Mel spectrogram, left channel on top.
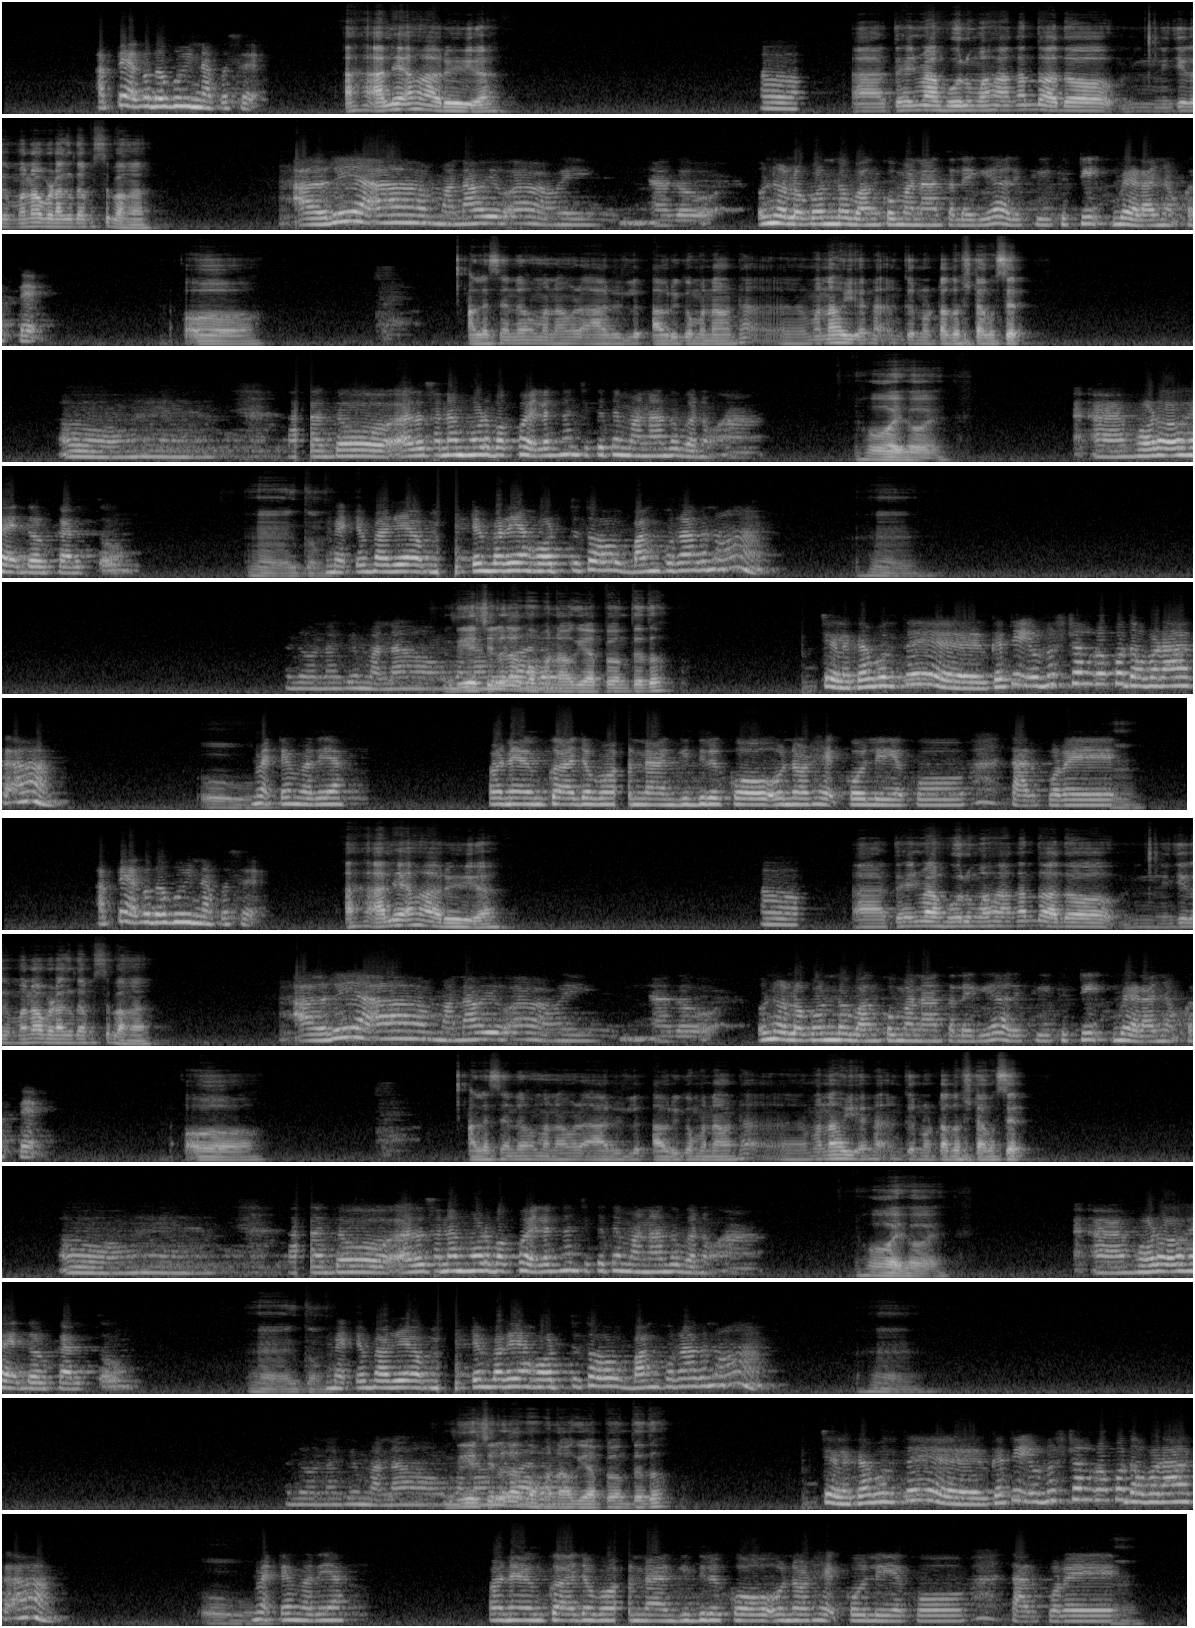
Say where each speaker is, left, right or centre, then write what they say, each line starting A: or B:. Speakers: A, on the left; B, on the left.
A: ᱟᱯᱮᱭᱟᱜ ᱠᱚᱫᱚ ᱦᱩᱭᱱᱟ ᱯᱟᱥᱮᱡ
B: ᱟᱦᱟ ᱟᱞᱮᱭᱟᱜ ᱦᱚᱸ ᱟᱹᱣᱨᱤ ᱦᱩᱭᱩᱜᱼᱟ
A: ᱚᱻᱼᱼ
B: ᱟᱨ ᱛᱮᱦᱮᱧ ᱢᱟ ᱦᱩᱞ ᱢᱟᱦᱟ ᱠᱟᱱ ᱫᱚ ᱟᱫᱚ ᱱᱤᱡᱮ ᱜᱮ ᱢᱟᱱᱟᱣ ᱵᱟᱲᱟ ᱠᱮᱫᱟ ᱯᱮ ᱥᱮ ᱵᱟᱝ-ᱟ
A: ᱟᱹᱣᱨᱤ-ᱟ ᱢᱟᱱᱟᱣ ᱦᱩᱭᱩᱜᱼᱟ ᱳᱭ ᱟᱫᱚ ᱩᱱᱟᱹᱜ ᱞᱚᱜᱚᱱ ᱫᱚ ᱵᱟᱝᱠᱚ ᱢᱟᱱᱟᱣ ᱛᱟᱞᱮ ᱜᱮᱭᱟ ᱟᱨᱠᱤ ᱠᱟᱹᱴᱤᱡ ᱵᱮᱲᱟ ᱧᱚᱜ ᱠᱟᱛᱮᱜ
B: ᱚ
A: <unintelligible>
B: ᱟᱞᱮ ᱥᱮᱱ ᱨᱮᱦᱚᱸ ᱢᱟᱱᱟᱣ ᱵᱟᱲᱟ ᱟᱹᱣᱨᱤ ᱞᱮ ᱟᱹᱣᱨᱤ ᱠᱚ ᱢᱟᱱᱟᱣᱟ ᱱᱟᱦᱟ, ᱢᱟᱱᱟᱣ ᱦᱩᱭᱩᱜᱼᱟ ᱱᱟᱦᱟᱜ ᱤᱱᱠᱟᱹ ᱱᱚᱴᱟ ᱫᱚᱥᱴᱟ ᱠᱚᱥᱮᱫ᱾
A: ᱚᱸᱻ ᱦᱮᱸ ᱟᱫᱚ, ᱟᱫᱚ ᱥᱟᱱᱟᱢ ᱦᱚᱲ ᱵᱟᱠᱚ ᱦᱮᱡ ᱞᱮᱱᱠᱷᱟᱱ ᱪᱤᱠᱟᱹᱛᱮ ᱢᱟᱱᱟᱣ ᱫᱚ ᱜᱟᱱᱚᱜᱼᱟ᱾
B: ᱦᱳᱭ ᱦᱳᱭ᱾
A: ᱟᱸᱻ ᱦᱚᱲ ᱦᱚᱸ ᱦᱮᱡ ᱫᱚᱨᱠᱟᱨ ᱛᱚ᱾
B: ᱦᱮᱸ ᱮᱠᱫᱚᱢ᱾
A: ᱢᱤᱜᱴᱮᱱ ᱵᱟᱨᱭᱟ ᱢᱤᱜᱴᱮᱱ ᱵᱟᱨᱭᱟ ᱦᱚᱲ ᱛᱮᱫᱚ ᱵᱟᱝ ᱠᱚᱨᱟᱣ ᱜᱟᱱᱚᱜᱼᱟ᱾
B: ᱦᱮᱸ᱾
A: ᱟᱫᱚ ᱚᱱᱟᱜᱮ ᱢᱟᱱᱟᱣ, ᱢᱟᱱᱟᱣ
B: ᱫᱤᱭᱮ ᱪᱮᱫ
A: ᱦᱩᱭᱩᱜᱼᱟ
B: ᱞᱮᱠᱟ ᱠᱚ
A: ᱟᱫᱚ
B: ᱢᱟᱱᱟᱣ ᱜᱮᱭᱟ ᱟᱯᱮ ᱚᱱᱛᱮ ᱫᱚ?
A: ᱪᱮᱜ ᱞᱮᱠᱟ ᱵᱚᱞᱛᱮ ᱠᱟᱹᱴᱤᱡ ᱚᱱᱩᱥᱴᱷᱟᱱ ᱠᱚᱠᱚ ᱫᱚᱦᱚ ᱵᱟᱲᱟ ᱟᱠᱟᱜᱼᱟ᱾
B: ᱳ᱾
A: ᱢᱤᱜᱴᱟᱝ ᱵᱟᱨᱭᱟ᱾ ᱚᱱᱮ ᱚᱱᱠᱟ ᱡᱮᱢᱚᱱ ᱜᱤᱫᱽᱨᱟᱹ ᱠᱚ ᱚᱱᱚᱚᱲᱦᱮᱸᱜ ᱠᱚ ᱞᱟᱹᱭ ᱟᱠᱚ᱾ ᱛᱟᱨᱯᱚᱨᱮ
B: ᱦᱮᱸ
